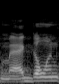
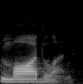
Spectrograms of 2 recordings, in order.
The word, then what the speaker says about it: Magdalen: young professor at oxford it looks like magdalen college but it's pronounced maudlin you have to know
